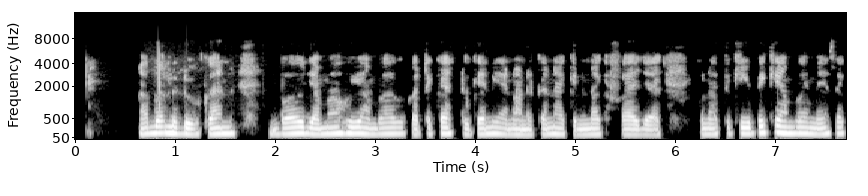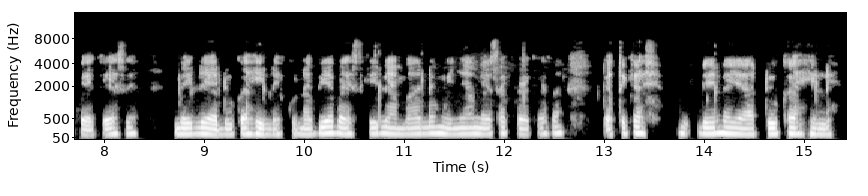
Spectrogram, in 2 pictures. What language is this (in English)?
Swahili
